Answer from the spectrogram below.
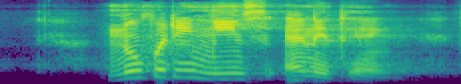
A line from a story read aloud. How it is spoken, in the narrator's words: said Caroline firmly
